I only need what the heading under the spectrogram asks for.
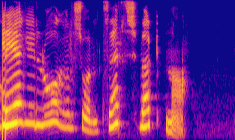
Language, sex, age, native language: Icelandic, male, 6, Icelandic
